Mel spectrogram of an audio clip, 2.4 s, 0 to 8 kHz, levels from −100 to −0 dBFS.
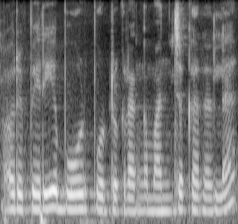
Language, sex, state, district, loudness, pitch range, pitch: Tamil, female, Tamil Nadu, Nilgiris, -15 LUFS, 180-205 Hz, 200 Hz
